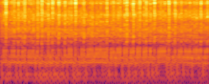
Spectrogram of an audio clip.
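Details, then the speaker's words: Southland tiller revived from trash, fuel tank holding, adjusted to hit its power band, running unloaded high; loud steady single-cylinder buzz, even firing, no stumbling or misfire, healthy. "Got it adjusted there in the end where it just hitting its power band. You can hear it running. It runs like I remember my last one."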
